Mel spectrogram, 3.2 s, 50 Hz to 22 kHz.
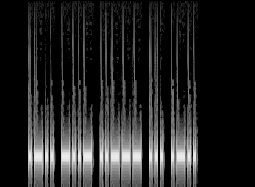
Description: Morse code, heard as a keyed tone, about 34 wpm, 700 Hz. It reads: LX2SL
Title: DXCC-100 Call Signs - 5 Characters - Repeated 3x - 35wpm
